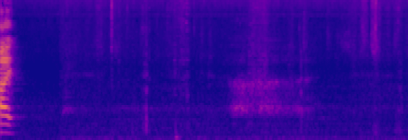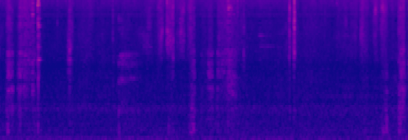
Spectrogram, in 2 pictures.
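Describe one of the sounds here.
A knife slices through meat on a wooden board.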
